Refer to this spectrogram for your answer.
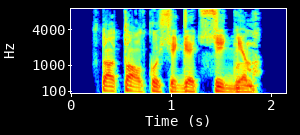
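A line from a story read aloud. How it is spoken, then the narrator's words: Angry spat remark. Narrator (Russian): Зло плюнул Торин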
